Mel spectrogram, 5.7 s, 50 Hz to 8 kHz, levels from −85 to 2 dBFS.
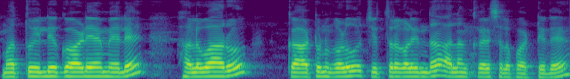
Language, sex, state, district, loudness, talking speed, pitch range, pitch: Kannada, male, Karnataka, Bidar, -14 LUFS, 95 wpm, 155-170 Hz, 160 Hz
